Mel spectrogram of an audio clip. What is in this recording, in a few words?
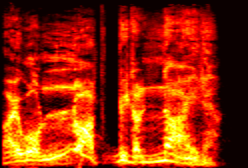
Male Dragon Attack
